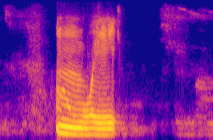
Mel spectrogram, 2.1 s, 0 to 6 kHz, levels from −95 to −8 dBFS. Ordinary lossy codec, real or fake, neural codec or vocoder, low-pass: Opus, 16 kbps; real; none; 5.4 kHz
